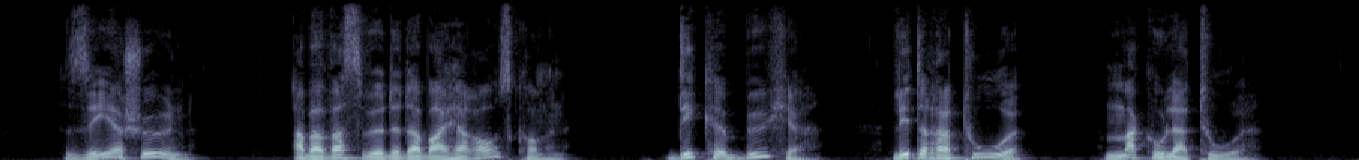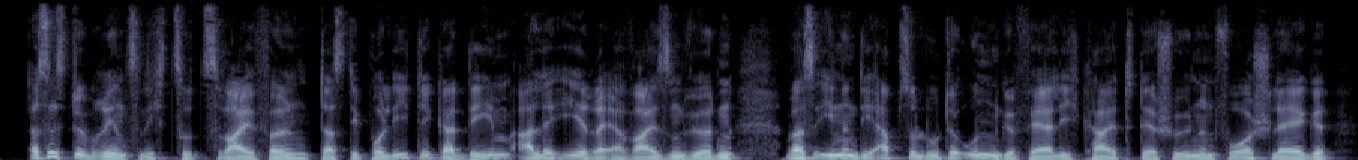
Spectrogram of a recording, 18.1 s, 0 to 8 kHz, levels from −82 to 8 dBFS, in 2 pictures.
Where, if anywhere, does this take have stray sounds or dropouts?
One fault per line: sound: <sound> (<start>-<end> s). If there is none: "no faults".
no faults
